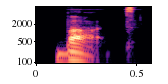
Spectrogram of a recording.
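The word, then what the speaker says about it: בת: You get to see the missing noon, but in Hebrew, noon at the end of a syllable will assimilate. So instead of bint, we get beat or bat.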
